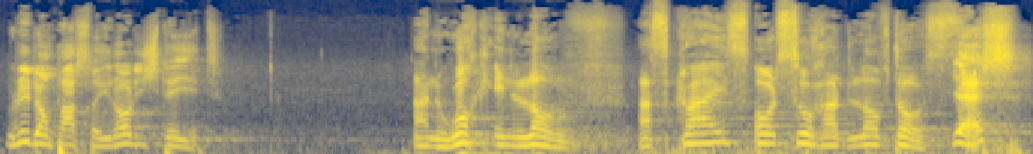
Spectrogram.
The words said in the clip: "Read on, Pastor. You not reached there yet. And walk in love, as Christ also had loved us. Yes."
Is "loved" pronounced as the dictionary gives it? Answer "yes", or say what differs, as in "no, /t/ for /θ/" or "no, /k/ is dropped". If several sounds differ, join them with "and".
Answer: yes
